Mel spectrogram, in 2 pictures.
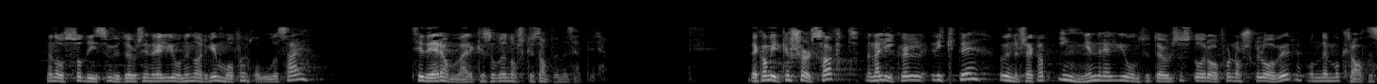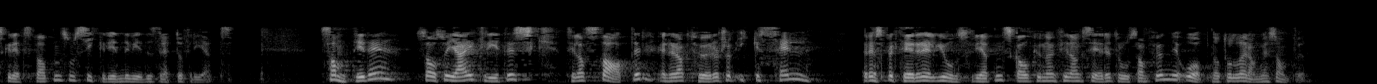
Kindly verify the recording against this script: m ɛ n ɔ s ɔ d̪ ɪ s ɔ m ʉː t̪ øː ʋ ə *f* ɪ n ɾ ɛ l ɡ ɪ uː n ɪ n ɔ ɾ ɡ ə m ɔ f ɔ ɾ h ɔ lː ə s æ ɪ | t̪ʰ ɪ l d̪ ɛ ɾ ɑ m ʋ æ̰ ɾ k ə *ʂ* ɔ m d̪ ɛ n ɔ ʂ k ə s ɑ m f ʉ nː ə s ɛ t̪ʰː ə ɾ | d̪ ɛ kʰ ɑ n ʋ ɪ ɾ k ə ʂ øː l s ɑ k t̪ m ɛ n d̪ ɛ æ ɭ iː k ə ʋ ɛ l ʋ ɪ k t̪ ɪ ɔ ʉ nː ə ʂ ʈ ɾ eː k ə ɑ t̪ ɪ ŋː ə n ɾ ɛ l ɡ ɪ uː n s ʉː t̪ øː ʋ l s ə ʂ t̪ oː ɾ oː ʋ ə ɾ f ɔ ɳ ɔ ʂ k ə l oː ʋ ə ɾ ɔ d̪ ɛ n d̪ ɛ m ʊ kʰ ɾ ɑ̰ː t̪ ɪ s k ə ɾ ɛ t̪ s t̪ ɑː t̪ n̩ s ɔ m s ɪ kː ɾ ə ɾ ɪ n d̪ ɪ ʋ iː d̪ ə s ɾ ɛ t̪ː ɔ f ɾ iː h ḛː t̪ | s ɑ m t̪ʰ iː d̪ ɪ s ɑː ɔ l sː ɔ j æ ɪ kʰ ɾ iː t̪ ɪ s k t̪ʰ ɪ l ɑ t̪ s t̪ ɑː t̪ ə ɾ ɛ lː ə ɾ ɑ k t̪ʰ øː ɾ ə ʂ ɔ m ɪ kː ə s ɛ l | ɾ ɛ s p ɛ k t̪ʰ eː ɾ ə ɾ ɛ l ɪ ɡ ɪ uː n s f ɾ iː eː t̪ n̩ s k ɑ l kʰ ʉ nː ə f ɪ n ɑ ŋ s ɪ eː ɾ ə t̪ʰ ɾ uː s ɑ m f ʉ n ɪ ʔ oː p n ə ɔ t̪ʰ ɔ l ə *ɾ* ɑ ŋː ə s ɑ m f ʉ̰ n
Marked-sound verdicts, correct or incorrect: incorrect, incorrect, correct

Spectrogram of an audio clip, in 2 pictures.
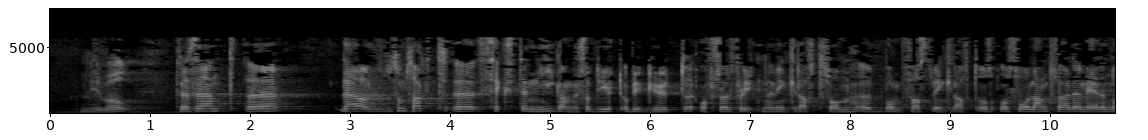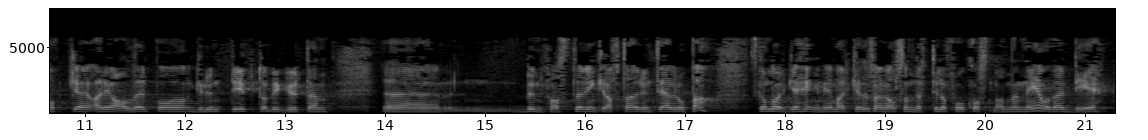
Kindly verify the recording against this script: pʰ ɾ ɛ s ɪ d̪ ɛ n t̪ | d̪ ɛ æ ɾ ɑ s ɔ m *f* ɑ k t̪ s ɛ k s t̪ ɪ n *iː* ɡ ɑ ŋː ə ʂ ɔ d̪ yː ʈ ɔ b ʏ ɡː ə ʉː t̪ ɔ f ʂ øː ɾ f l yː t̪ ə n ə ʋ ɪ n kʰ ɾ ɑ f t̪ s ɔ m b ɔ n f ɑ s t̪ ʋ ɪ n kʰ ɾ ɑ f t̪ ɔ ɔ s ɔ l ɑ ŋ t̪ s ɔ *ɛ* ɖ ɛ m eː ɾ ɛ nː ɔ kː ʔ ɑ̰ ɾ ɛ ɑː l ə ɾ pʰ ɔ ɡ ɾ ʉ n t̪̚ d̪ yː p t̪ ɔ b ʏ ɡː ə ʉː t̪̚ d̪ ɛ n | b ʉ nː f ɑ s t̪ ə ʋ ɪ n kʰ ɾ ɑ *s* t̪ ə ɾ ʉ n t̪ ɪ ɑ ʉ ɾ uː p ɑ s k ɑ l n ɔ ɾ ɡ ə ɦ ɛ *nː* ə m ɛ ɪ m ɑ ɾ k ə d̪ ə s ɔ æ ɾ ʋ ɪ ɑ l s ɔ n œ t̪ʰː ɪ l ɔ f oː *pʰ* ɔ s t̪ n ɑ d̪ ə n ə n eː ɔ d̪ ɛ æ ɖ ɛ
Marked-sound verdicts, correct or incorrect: incorrect, correct, incorrect, incorrect, incorrect, incorrect

